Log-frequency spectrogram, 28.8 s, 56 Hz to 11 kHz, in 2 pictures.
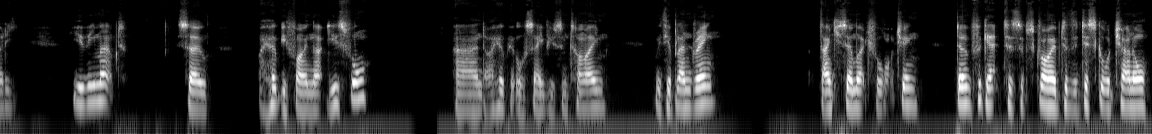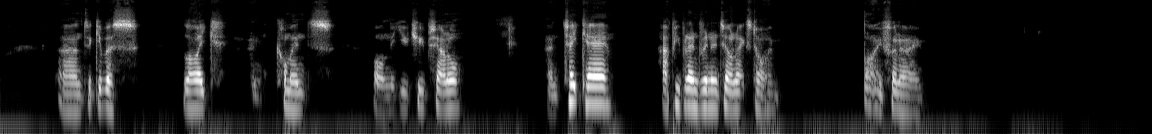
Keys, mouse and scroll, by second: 1.0-1.6 scroll down 1, 1.6-2.7 scroll up 1, 2.7 middle click, 4.3-5.6 drag, 6.9-8.2 drag, 8.8-9.6 scroll down 1, 9.6-11.0 middle drag.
